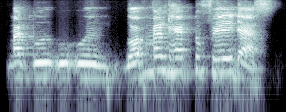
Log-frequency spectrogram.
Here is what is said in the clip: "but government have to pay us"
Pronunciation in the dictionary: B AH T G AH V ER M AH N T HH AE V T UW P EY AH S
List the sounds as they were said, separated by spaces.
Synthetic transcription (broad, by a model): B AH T G AH V ER M AH N T HH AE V T UW F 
